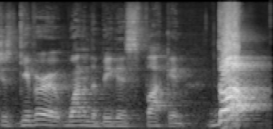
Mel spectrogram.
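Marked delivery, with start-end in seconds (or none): 2.2-2.6 high, loud comic "Duh!" hit noise; mock punch sound. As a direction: bark the hit like a cartoon. Imitating a blow to the head.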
